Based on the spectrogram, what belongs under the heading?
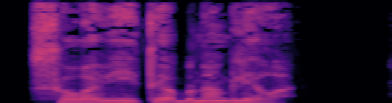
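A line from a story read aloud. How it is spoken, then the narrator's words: Exhale. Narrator (Russian): выдохнул он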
